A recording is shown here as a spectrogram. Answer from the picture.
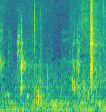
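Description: Quiet cave sound effects: a steady low rumble with a few sharp crunches and clicks of stone, one near the start, one shortly after and a brighter one near the end.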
